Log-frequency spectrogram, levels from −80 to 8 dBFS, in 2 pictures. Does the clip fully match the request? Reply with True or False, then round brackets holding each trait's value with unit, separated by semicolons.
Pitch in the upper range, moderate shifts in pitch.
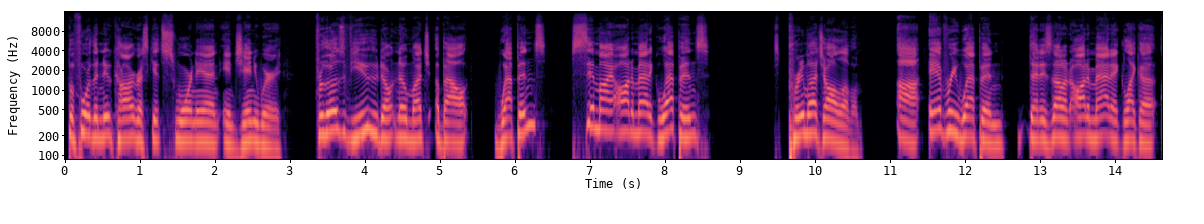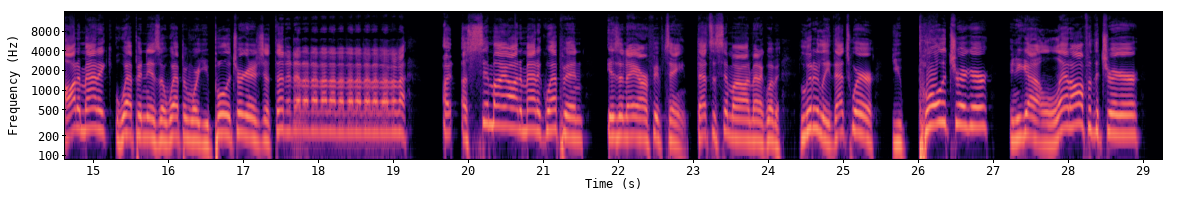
True (195 Hz; 4.9 semitones)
